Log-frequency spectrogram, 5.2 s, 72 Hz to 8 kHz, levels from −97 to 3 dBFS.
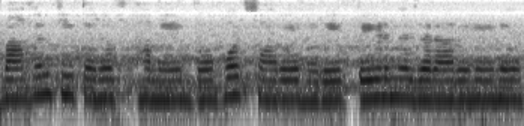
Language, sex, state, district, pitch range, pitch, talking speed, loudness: Hindi, male, Maharashtra, Mumbai Suburban, 195-210 Hz, 200 Hz, 135 wpm, -15 LUFS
